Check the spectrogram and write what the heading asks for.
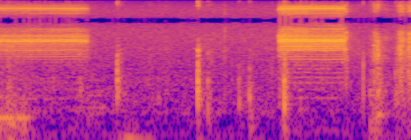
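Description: Apartment door buzzer sounding twice: a buzz of about a second, then a second shorter buzz about three seconds in, with a few light clicks between them. It signals a caller at the door.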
